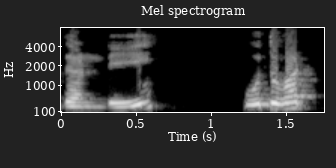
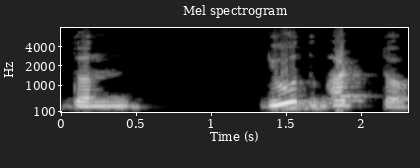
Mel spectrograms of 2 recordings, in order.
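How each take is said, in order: First: The two words are said as separate words. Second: The two words run together into one word. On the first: "আমি আলাদা করে বললাম" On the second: "একসঙ্গে উদ্ভট্টটা যদি আমরা করে দিই একসঙ্গে"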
